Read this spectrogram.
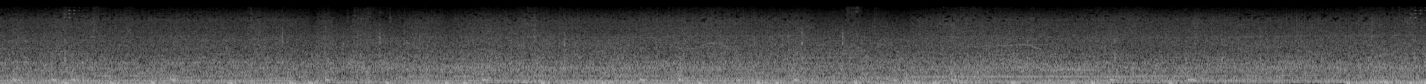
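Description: A car engine roars steadily, shifting pitch as it accelerates.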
